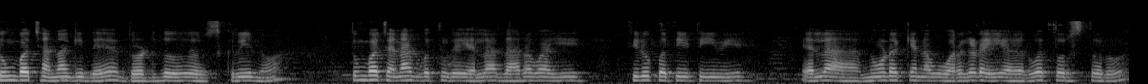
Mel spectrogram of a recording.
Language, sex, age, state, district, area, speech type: Kannada, female, 60+, Karnataka, Mandya, urban, spontaneous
